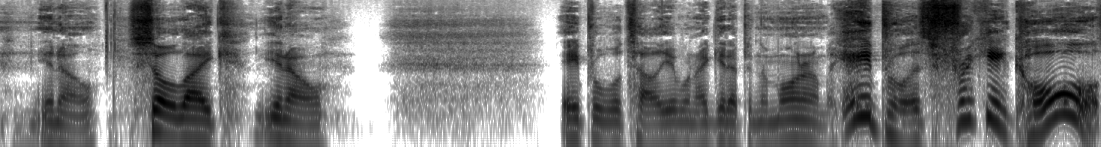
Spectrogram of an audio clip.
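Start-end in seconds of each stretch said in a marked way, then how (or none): 5.6-7.4 put-on, sing-song Boston accent. Retelling own words to April on a cold morning: Boston accent. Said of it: "you can hear the Boston when you said that".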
